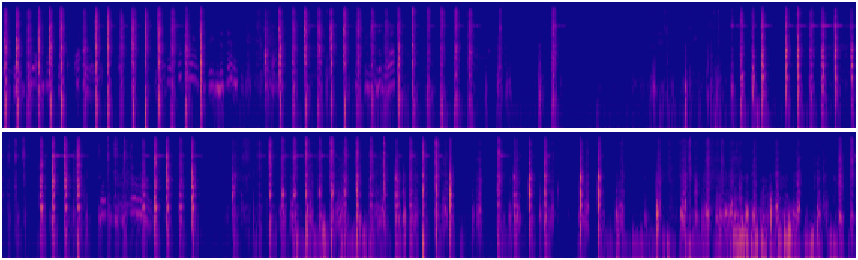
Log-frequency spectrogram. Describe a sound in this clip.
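A hammer strikes wood in quick, repeated blows.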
